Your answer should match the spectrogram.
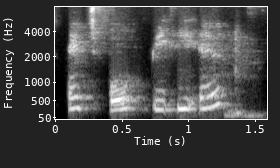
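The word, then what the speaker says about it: hôtel: So it should be, it is H-O-T-E-L. So we will not pronounce this H, it is hotel.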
